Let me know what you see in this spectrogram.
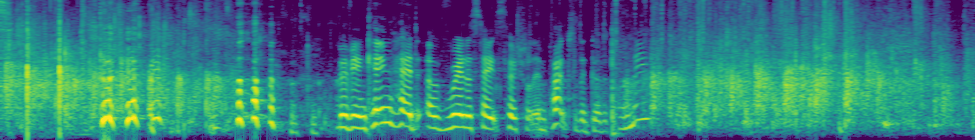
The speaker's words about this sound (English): Clapping is encouraged, yes.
